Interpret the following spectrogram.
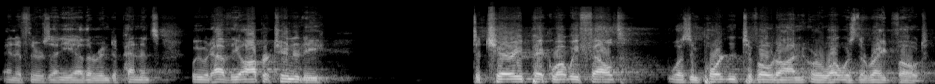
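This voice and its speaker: In a church hall with a long, echoing reverb, an independent election candidate answers a question from the audience. His voice is lowish and his intonation fairly even at a normal speed, and he replies passionately and plainly.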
